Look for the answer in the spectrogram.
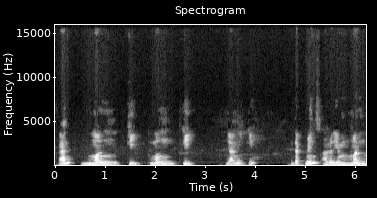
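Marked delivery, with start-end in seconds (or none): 0.8-2.7 "monkey" broken as mon, then key; syllable by syllable. Shown as a demonstration. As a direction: say each "monkey" with a small gap before "key". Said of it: "मन and की मिलाया".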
